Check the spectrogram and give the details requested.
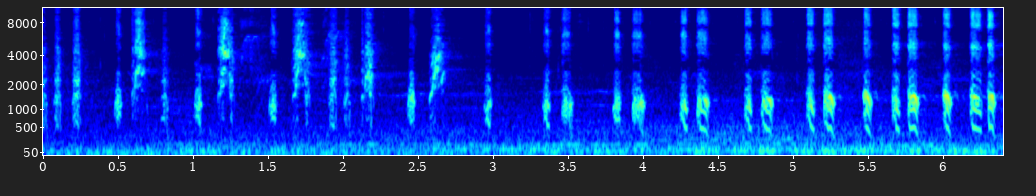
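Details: Chukar partridge, called a hunting partridge, giving irregular clucks and scratchy notes that build into a quicker, more even run of short chuck calls toward the end; faint background hiss.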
